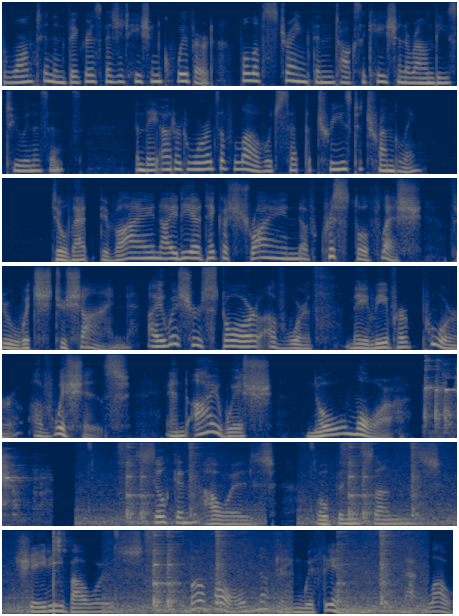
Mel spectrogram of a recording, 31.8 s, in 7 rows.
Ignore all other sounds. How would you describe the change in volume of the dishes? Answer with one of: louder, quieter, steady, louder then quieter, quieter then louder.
quieter then louder.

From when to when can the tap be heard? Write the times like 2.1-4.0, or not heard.
not heard.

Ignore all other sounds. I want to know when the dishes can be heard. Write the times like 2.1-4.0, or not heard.
22.4-31.6.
